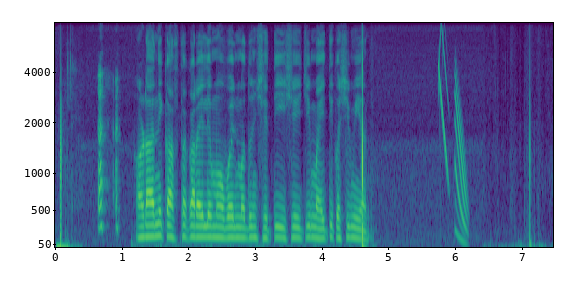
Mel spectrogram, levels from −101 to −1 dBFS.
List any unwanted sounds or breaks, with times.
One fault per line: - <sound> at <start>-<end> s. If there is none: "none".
- laugh at 0.6-1.0 s
- chirp at 5.7-6.2 s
